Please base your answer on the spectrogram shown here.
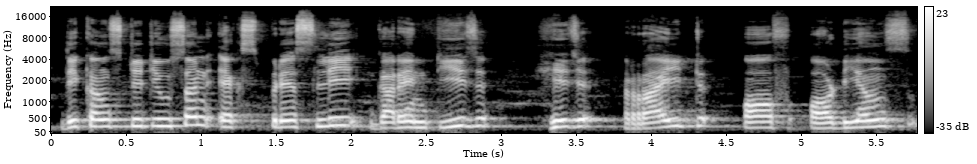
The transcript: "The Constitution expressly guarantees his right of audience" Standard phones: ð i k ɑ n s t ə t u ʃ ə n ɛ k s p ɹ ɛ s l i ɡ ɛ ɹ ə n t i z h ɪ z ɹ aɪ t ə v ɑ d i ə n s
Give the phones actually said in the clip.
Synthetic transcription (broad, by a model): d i k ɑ n s t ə t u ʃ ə n ɛ k s p ɹ ɛ s l i ɡ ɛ ɹ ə n t i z h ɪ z ɹ aɪ t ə p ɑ d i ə n s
